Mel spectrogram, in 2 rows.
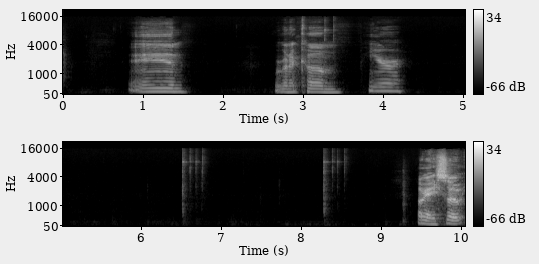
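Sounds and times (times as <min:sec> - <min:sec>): faint computer mouse clicking: 0:06.5 - 0:06.9, 0:08.2 - 0:08.6.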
